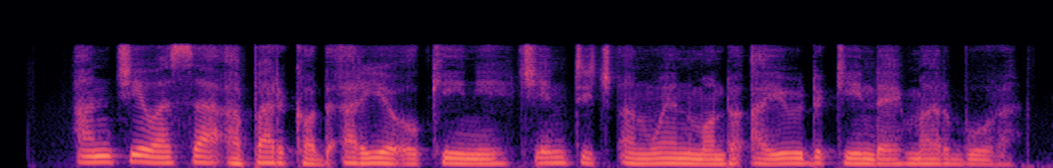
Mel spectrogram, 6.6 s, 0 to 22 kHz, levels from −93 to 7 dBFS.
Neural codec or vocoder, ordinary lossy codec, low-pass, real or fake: codec, 16 kHz, 0.5 kbps, X-Codec, WavLM features, trained on Multilingual LibriSpeech; none; 7.2 kHz; fake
